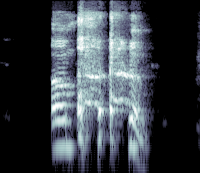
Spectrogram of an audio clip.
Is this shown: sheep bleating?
no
